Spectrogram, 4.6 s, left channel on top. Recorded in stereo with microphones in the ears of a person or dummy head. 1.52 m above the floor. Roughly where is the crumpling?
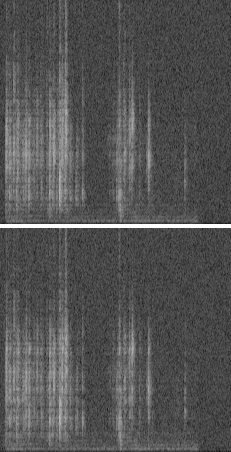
Centre.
